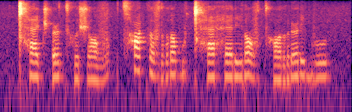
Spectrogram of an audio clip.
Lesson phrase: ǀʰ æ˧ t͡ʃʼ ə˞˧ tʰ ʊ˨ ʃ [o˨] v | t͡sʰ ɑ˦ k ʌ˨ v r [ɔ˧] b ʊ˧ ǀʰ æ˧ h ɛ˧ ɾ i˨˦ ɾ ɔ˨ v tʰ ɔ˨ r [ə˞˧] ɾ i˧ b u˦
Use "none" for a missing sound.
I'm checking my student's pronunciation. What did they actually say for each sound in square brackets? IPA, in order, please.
ɔ˨, ɔ˧, ə˞˦

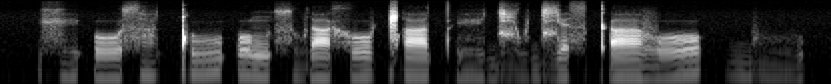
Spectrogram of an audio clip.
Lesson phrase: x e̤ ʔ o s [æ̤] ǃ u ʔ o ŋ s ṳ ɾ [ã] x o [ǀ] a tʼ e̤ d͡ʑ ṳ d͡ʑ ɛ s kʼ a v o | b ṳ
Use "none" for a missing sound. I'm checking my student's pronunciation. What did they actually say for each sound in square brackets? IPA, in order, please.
a̤, a, ǁ

